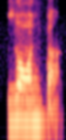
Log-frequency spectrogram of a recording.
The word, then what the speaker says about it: Sonntag: Again, Z, Sonntag. So their Montag, their Dienstag, der Mittwoch, der Donnerstag, der Freitag, der Samstag, der Sonntag.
